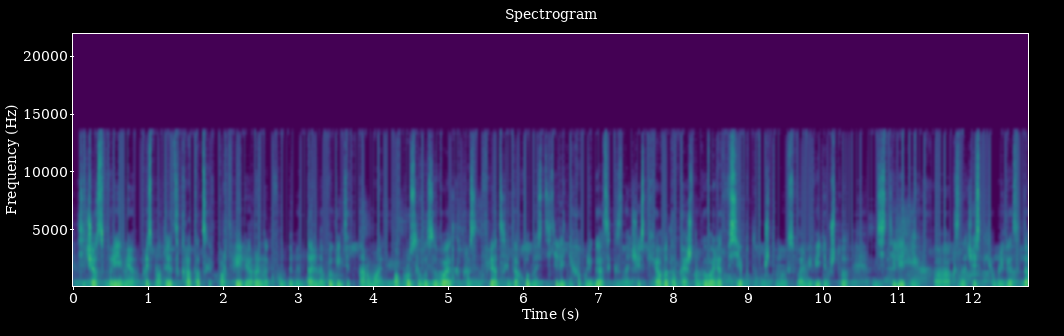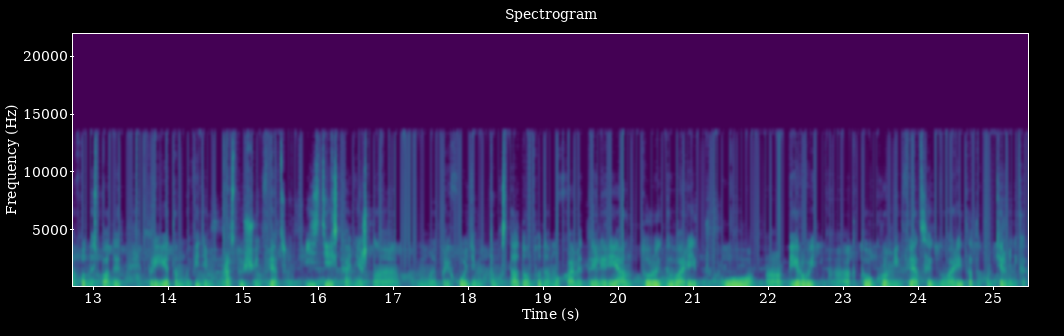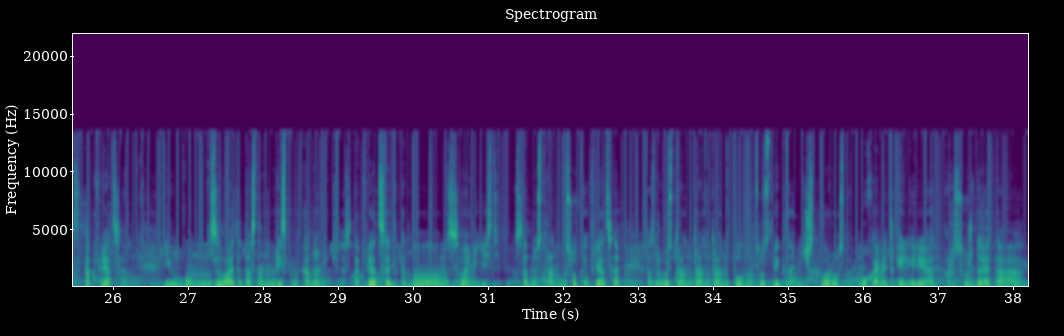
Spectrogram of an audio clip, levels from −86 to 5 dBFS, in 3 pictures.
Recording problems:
thin; very; fading below 300 Hz
background chatter; noticeable; throughout; 2 voices, 15 dB below the speech
crackle, like an old record; faint; 20 dB below the speech
audio stuttering; at 30 s and at 33 s

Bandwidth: 13.5 kHz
